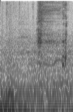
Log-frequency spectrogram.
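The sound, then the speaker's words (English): A person yawns, a breathy inhale swelling into a short voiced, wavering groan before trailing off, with no talking. “Man, I hope that yawn's not contagious for you guys listening to it”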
